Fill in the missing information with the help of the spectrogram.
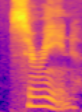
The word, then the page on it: serene: American English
